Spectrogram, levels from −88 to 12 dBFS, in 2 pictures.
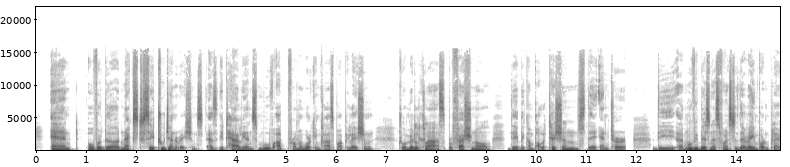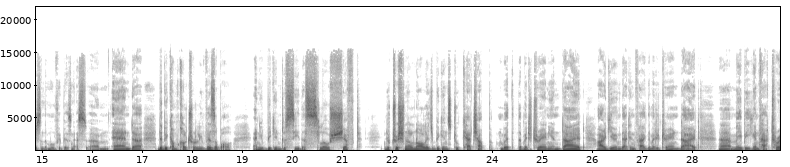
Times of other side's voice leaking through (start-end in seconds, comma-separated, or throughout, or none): none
